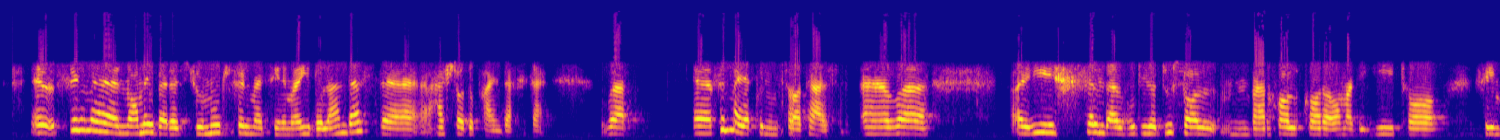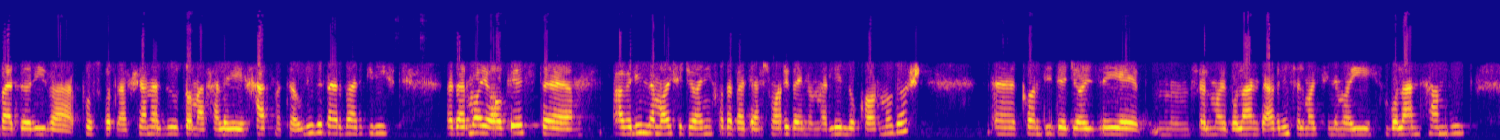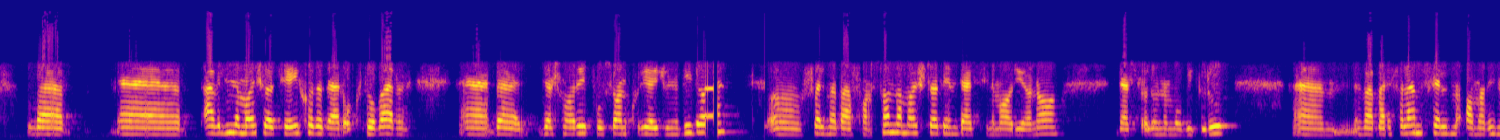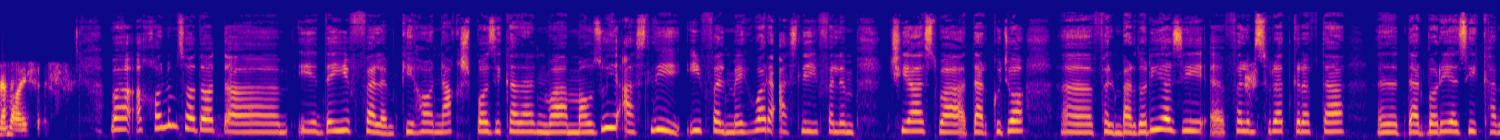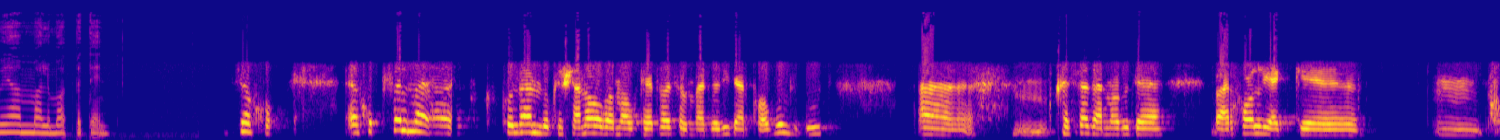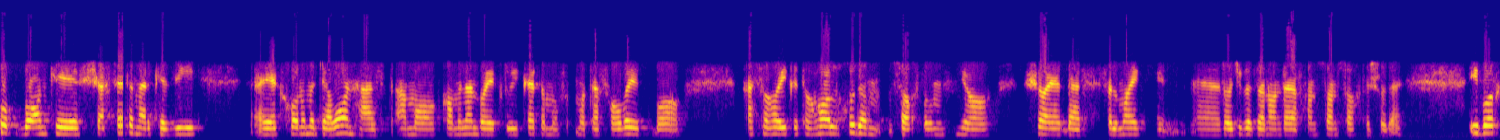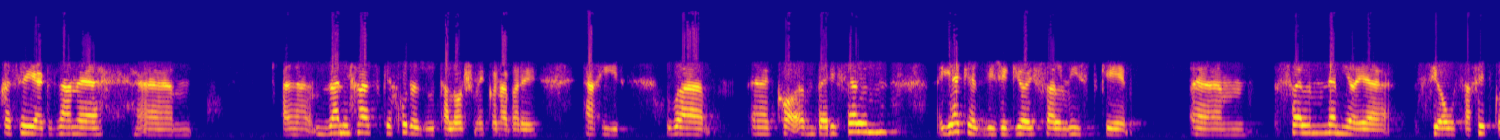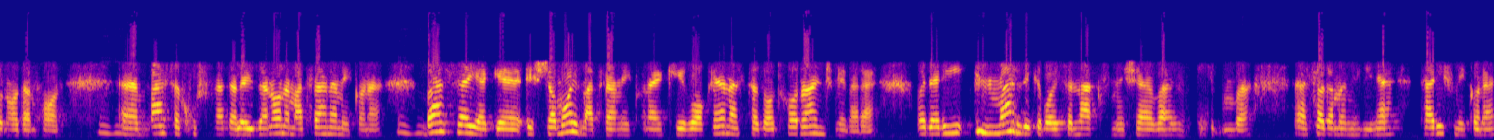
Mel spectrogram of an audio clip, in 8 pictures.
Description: شرح مصاحبه با رویا سادات را در اینجا بشنوید:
